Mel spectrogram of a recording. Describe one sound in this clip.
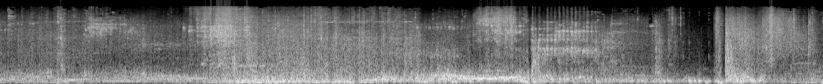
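Explosions burst and crackle.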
